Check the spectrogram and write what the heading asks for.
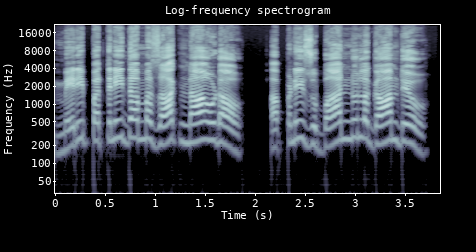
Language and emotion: Punjabi, angry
